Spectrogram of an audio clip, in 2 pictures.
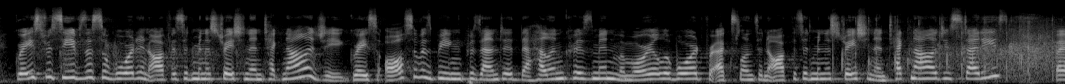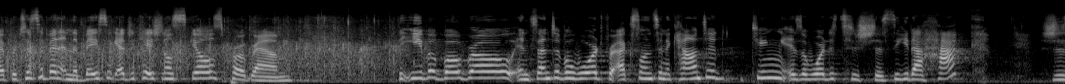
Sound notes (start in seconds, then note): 13.4 applause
